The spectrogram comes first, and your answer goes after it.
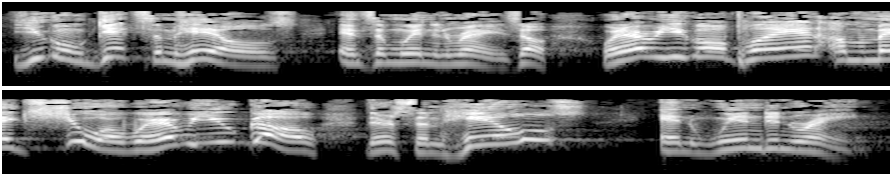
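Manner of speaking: loud, high, emphatic warning; firm insistence. Retold or imitated. Jesus telling the stubborn runner there will be hills, loud. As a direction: lay down the law, loud.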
